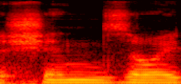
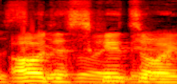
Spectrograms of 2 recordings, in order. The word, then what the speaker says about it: Schizoid: Episodes I remember were the Shinzoid Man. Is that how you pronounce it? Oh, the Schizoid.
